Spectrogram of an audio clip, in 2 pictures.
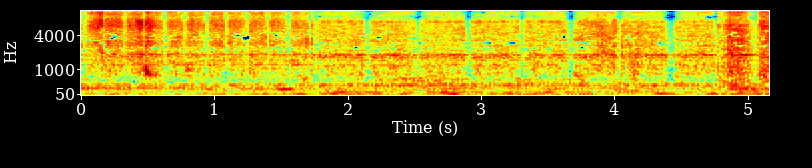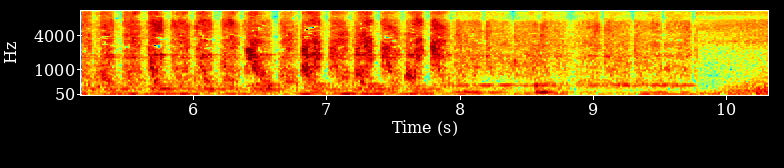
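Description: Strip of abrasive cloth being drawn back and forth around a brass faucet spout held in a vise, hand-sanding the metal. The rubbing strokes are lighter at first, then from about halfway through become louder and quicker, about four a second, and stop just before the end.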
